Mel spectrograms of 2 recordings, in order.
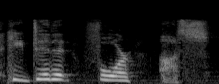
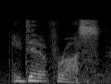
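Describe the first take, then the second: First: Slow. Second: Much softer, almost breathed; quiet, low echo of the line; hushed repeat. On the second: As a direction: let it fall to a hush. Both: Real, not acted.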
